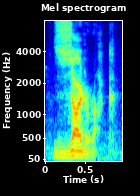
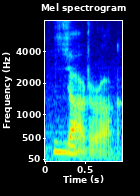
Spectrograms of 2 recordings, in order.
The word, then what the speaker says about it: Xardorrok: Fun fact, everybody. For this game, they provide you a pronunciation guide. So. Yeah, they did that for Avernus also. It was fantastic. So... Zardarok. Zardarok, all right.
